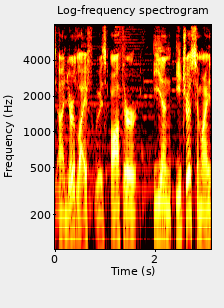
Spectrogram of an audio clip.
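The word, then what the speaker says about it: Ion Idriess: a positive influence on your life was author Ian Idis am I pronouncing the name right that's correct yeah yep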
